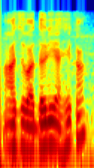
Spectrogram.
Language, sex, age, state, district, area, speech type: Marathi, male, 18-30, Maharashtra, Yavatmal, rural, read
